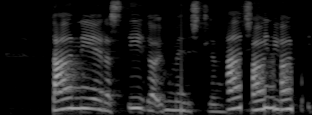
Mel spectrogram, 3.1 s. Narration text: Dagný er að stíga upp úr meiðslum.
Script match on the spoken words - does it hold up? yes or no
no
